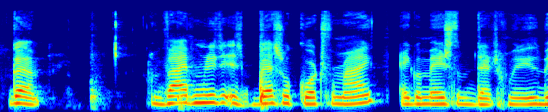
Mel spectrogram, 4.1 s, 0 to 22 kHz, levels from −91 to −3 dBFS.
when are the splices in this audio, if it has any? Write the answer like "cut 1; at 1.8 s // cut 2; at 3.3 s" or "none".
cut 1; at 2.9 s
